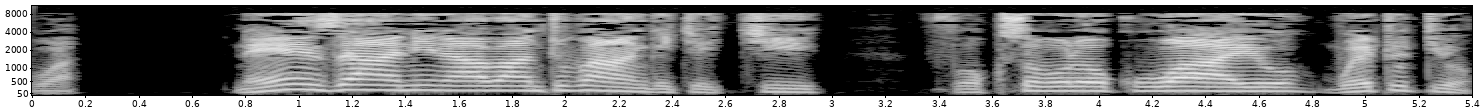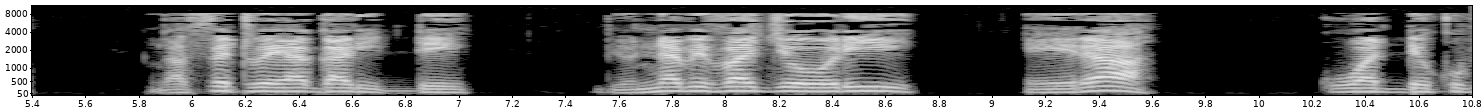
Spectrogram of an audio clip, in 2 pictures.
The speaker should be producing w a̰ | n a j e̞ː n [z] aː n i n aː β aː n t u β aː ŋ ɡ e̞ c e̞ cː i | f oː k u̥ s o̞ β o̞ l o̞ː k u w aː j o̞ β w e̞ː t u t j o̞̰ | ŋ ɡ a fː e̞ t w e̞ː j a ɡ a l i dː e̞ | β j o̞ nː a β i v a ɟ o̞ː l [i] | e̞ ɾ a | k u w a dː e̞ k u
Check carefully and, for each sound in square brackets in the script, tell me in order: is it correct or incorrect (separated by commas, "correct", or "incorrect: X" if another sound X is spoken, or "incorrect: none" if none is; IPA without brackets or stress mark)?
correct, correct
